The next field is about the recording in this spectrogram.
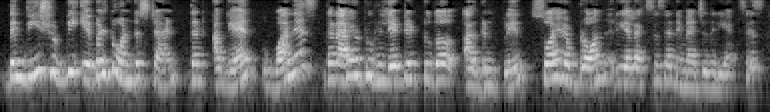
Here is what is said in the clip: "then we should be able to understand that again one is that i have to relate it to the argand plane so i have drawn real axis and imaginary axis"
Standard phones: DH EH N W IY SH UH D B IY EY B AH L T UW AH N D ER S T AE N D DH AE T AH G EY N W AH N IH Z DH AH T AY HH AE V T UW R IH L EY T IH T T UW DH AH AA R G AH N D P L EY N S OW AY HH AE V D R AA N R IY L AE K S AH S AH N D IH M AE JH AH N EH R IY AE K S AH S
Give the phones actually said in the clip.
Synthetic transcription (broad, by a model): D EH N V IY SH UH D B IY EY B AH L T UW AH N D ER S T AE N D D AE T AH G EY N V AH N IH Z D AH T AY HH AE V T UW R IH L EY T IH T T UW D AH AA R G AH N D P L EY N S OW AY HH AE V D R AA N R IY L AE K S AH S AH N D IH M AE JH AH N R IY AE K S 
